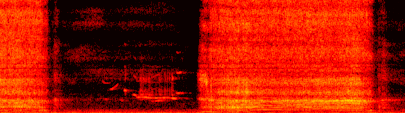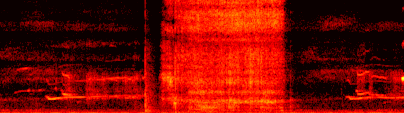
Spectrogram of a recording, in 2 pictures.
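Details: Person snoring in their sleep: loud, rough, rattling snores on each breath in, with quiet gaps between and faint bird chirps in the background.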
